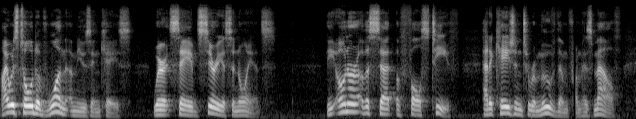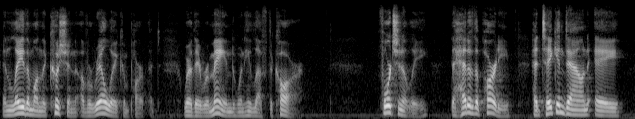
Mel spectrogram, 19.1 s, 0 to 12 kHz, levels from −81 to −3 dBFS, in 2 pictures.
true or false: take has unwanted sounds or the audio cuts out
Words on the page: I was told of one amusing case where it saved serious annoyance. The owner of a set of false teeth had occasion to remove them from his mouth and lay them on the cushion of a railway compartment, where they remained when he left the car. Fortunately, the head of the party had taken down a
true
